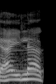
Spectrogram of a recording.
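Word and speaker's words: Islay: le lock NES etil disley prononcé AA comme le font les gens du coin et son célèbre whisky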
